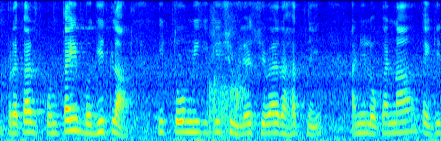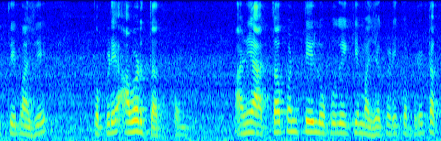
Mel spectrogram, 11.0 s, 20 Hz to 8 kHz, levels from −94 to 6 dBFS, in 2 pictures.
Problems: none marked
